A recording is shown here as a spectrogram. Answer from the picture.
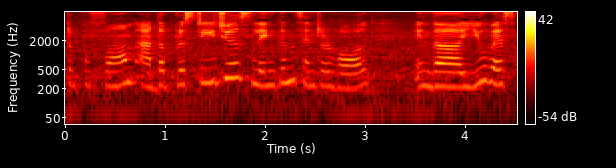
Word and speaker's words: Lincoln: Bismillah Khan became the first Indian to be invited to perform at the prestigious Lincoln Center, or we can say Lincoln. Okay, here the L is silent.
